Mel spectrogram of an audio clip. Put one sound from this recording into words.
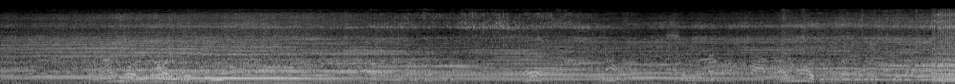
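A helicopter drones steadily overhead as it flies past.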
